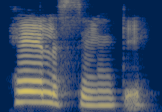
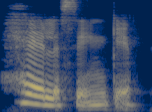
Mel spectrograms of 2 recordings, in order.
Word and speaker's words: Helsinki: Helsinki. We always pronounce the H. Like when you're breathing out, it's that sound. Helsinki. Not so strong, but still you can hear it.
